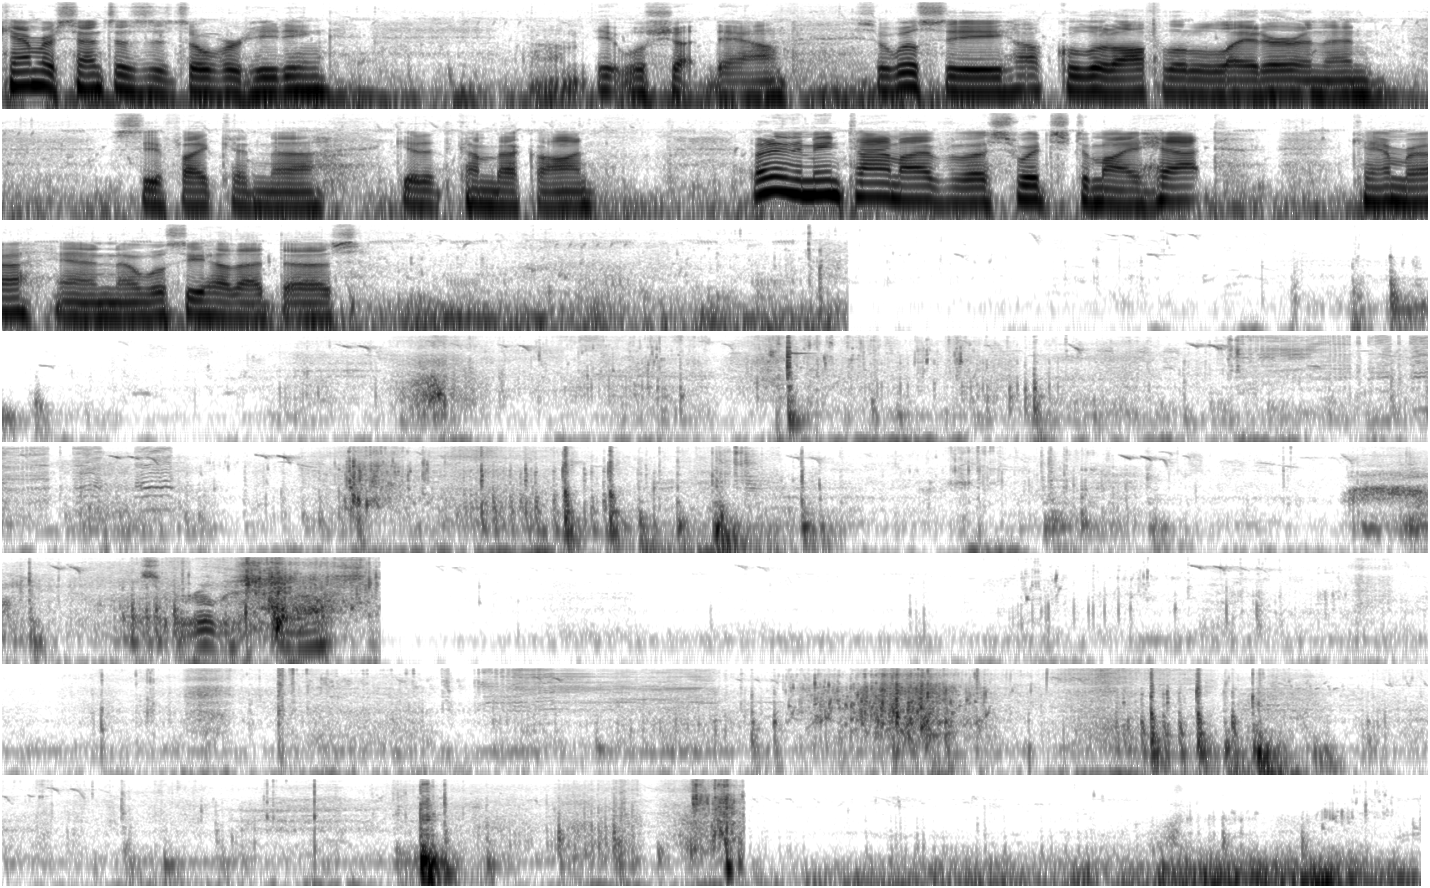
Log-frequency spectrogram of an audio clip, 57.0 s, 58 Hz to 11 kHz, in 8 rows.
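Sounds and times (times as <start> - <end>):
water splashing: 29.4 - 34.4, 35.2 - 37.6, 43.4 - 49.6.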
